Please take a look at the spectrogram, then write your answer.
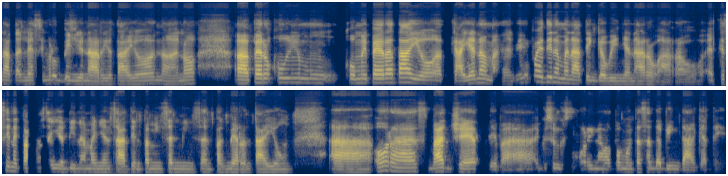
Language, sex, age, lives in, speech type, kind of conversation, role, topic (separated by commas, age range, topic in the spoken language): Filipino, male, 45-49, Philippines, conversation, unstructured, none, Anong simpleng gawain ang nagpapasaya sa iyo araw-araw?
